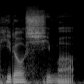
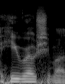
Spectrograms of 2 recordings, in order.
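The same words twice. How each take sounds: First: It is said with a Japanese accent. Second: It is said with an American accent. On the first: "the R isn't an R. It's Hiroshima" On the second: "Hiroshima is how people here would say it"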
